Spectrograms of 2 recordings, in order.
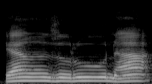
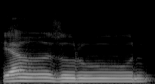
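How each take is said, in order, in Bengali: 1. শব্দটি একটি স্বরধ্বনি দিয়ে শেষ হয়। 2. শব্দটি ব্যঞ্জন n দিয়ে শেষ হয়।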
